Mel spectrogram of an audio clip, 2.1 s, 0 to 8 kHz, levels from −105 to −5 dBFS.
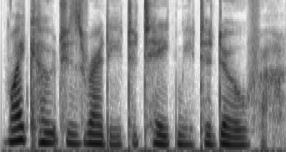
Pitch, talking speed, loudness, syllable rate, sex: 180 Hz, 250 wpm, -20 LUFS, 5.6 syllables/s, female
